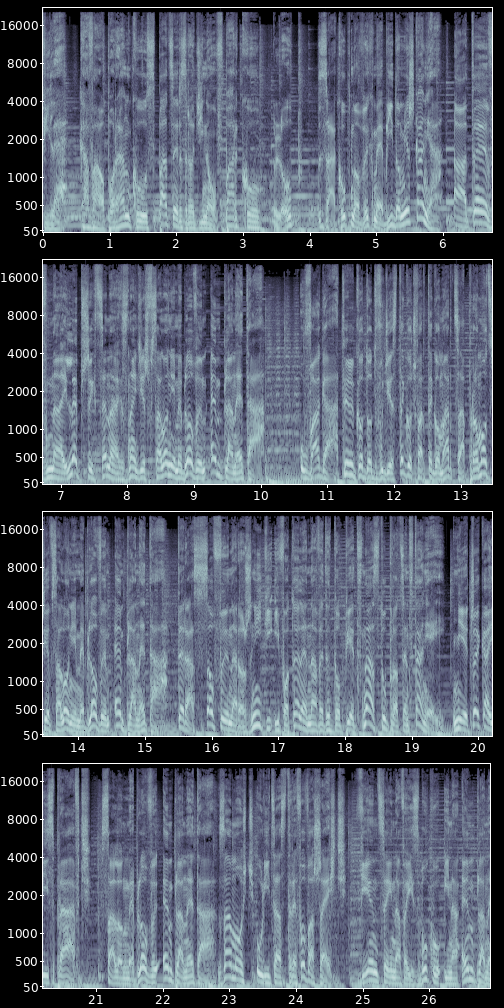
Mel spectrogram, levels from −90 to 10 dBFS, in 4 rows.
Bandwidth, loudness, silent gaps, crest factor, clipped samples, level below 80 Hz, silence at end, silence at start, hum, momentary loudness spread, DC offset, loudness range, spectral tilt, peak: over 20 kHz; -10 LUFS; none; 10 dB; under 0.1%; -22 dBFS; 0 s; 0 s; none; 4 LU; under 0.1%; 2 LU; -3.5 dB/octave; 0 dBFS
